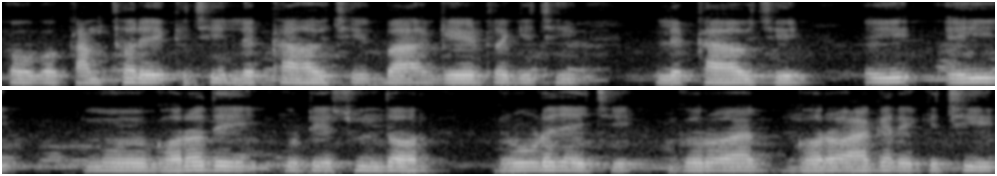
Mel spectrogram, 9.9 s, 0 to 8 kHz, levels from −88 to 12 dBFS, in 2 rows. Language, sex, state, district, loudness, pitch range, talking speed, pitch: Odia, male, Odisha, Malkangiri, -18 LUFS, 130-140 Hz, 140 wpm, 135 Hz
